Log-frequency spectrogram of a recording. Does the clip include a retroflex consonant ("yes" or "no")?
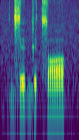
no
